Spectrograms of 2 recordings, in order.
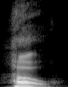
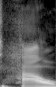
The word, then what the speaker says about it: Howe: And they say Howe. I don't know, but it's Howe for you. Yeah, it's Howe. I get all different kinds of things. Howie, Ho, Howe.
